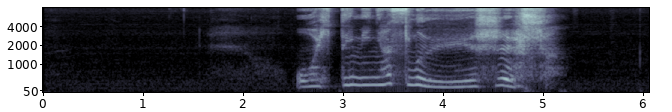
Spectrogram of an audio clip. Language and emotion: Russian, angry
